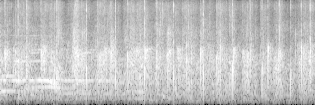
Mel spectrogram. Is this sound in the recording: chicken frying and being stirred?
no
